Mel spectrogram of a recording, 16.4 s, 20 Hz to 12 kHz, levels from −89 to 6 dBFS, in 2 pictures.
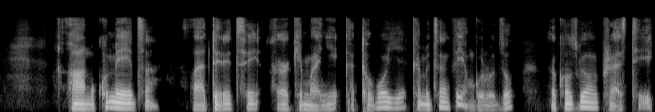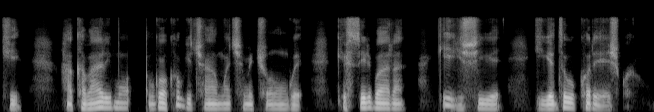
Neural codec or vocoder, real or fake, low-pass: codec, 16 kHz, 2 kbps, X-Codec, HuBERT features, trained on LibriSpeech; fake; 7.2 kHz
